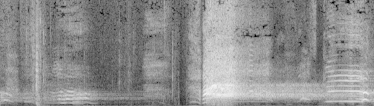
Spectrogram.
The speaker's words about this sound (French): Ces cris! Mais d'où viennent-ils? Là! En bas à droite!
